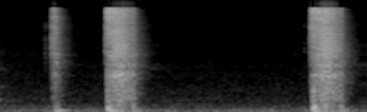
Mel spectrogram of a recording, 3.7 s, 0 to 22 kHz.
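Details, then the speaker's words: Chrysler A-518/46RH (727 overdrive) automatic transmission from a 1992 Dodge W250 4x4, direct drive clutch pack bench-tested at about 75 psi air: sharp hissing bursts that cut off cleanly, with seals holding and no leaks, which is normal. "and there's no air leaking what you hear that air coming out is because it has nowhere else to go so it's slipping past here and that's exactly how it should work"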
